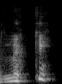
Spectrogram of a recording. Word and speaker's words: Loki: Or Loke, or depending where you come from in in Scandinavia. But we tend to pronounce things the English way, whereas, you know, I mean if we said Loki in Sweden or Iceland, it's slightly different.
